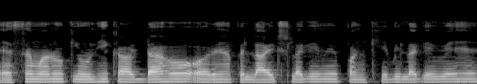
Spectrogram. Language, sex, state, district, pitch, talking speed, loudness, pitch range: Hindi, male, Haryana, Jhajjar, 120 Hz, 225 wpm, -18 LUFS, 115-125 Hz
